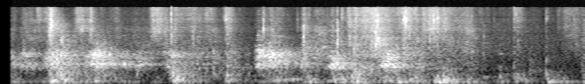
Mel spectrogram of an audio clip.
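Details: Weimaraners at play, a young one pestering a patient older dog until it gets mad: short, husky barks and rumbling growls in irregular bursts about every second.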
